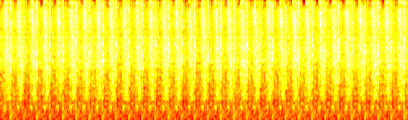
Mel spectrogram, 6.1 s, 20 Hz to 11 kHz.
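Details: 1927 IHC M engine, restored 20 years ago and unrun for 19 years, running only on the starting bowl with starter fluid. The AC Delco fuel pump diaphragm is shot, owner believes from old ethanol fuel, and needs replacing. Steady, evenly spaced popping beat, about 2.5 per second.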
